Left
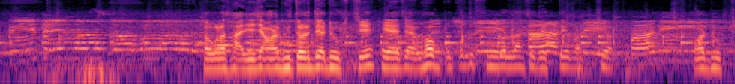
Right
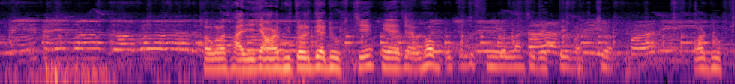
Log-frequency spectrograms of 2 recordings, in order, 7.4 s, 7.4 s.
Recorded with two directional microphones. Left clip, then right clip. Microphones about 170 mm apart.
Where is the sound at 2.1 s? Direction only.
10° right (ahead or behind).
